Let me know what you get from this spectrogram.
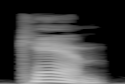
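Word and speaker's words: calm: 10 L. Cal. The L is silent. It's pronounced cam.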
